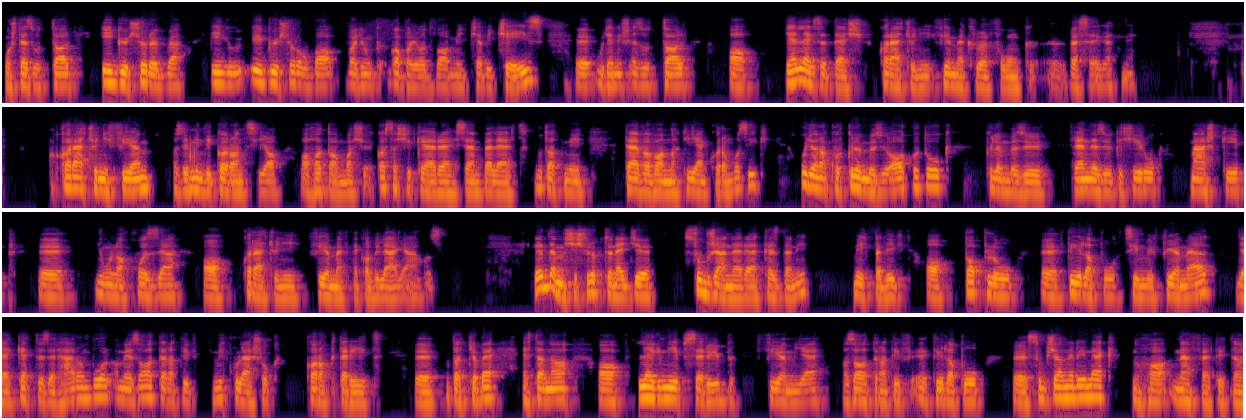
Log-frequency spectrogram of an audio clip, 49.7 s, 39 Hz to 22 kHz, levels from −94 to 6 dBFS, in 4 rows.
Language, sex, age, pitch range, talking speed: Hungarian, male, 20-39, 105-125 Hz, 100 wpm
